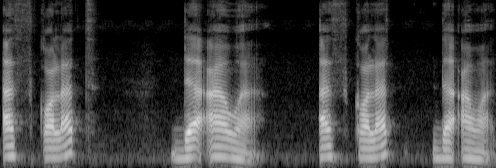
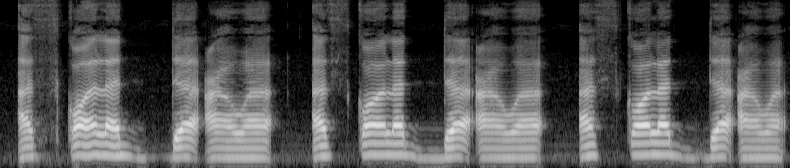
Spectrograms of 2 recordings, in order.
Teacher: Tapi cara membacanya kita leburkan ta sukunnya ke dalam da. Menjadi asqalad da'awa, asqalad da'awa, asqalad da'awa.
